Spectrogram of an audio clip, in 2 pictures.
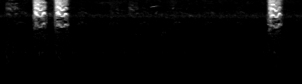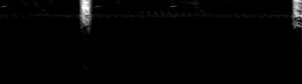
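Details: Female yellow-bellied seedeater call, used to excite males into singing: short, piercing high chips, an opening pair followed by single notes every couple of seconds, steady faint hiss behind.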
